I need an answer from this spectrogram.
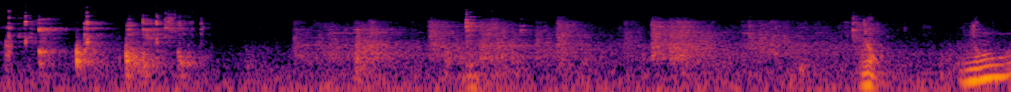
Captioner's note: glass clattering; speaking foreign language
